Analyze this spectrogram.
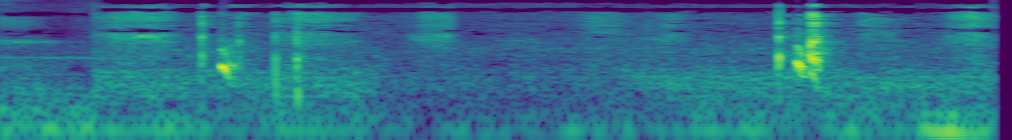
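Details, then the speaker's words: Kitten hiccuping: a few small, sudden catching sounds in quick succession, with faint background music. "hello have you got hiccups [Music] do you have the hiccups oh baby"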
